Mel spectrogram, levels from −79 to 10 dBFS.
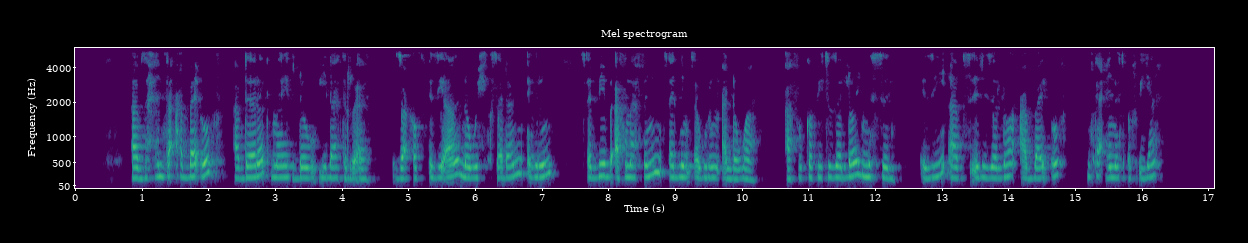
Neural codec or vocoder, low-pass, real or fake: none; 5.4 kHz; real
